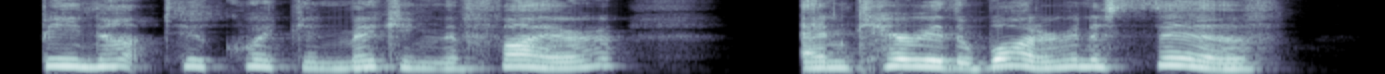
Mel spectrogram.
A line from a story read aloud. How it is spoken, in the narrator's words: The little girl begged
